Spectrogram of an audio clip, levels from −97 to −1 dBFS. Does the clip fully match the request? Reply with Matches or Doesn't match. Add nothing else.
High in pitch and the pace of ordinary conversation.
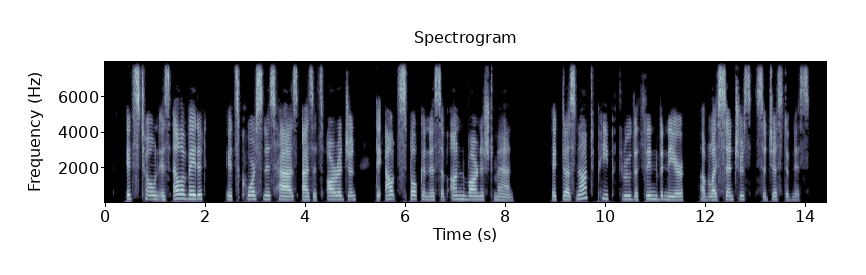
Doesn't match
